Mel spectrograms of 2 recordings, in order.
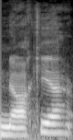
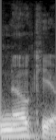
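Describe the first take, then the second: First: It is said with a European pronunciation. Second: It is said with an American pronunciation. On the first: "in Europe you guys say Nokia" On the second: "we call it Nokia over here"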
